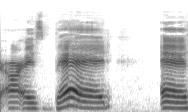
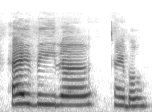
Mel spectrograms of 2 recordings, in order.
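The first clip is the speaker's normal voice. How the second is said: ordinary delivery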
